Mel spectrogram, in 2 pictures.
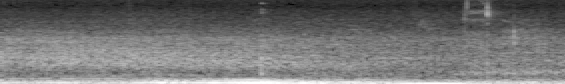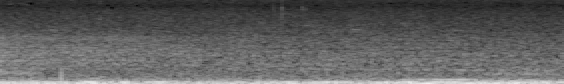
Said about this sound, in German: Da fährt ein Auto.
